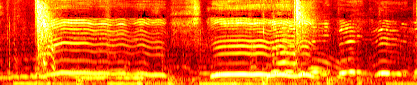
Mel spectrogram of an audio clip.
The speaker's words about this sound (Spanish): Los guaguas gritaban, lloraban viendo el tormento de aquellos inocentes.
